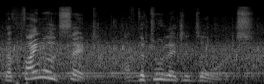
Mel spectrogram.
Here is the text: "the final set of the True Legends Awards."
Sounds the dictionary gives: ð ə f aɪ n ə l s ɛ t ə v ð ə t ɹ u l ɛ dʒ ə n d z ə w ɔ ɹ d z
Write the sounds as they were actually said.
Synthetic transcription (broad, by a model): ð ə f aɪ n ə l s ɛ t ə v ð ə t u l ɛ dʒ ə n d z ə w ɔ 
